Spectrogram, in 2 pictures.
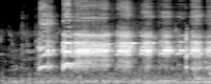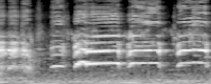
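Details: Kokok Balenggek chick aged two months, a crowing breed of Tigo Lurah, Solok, West Sumatra, delivers a long raspy crow followed by a series of short stepped notes, like a stuttering multi-part ending.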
